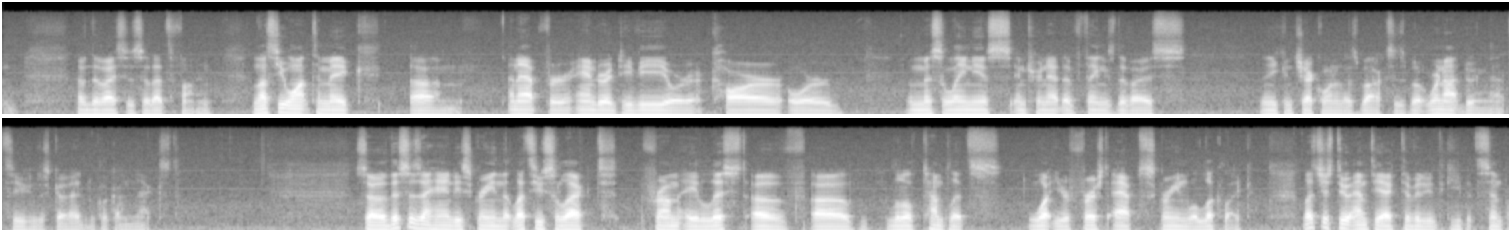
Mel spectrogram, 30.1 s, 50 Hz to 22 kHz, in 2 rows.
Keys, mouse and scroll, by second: 16.6 click, 17.2 click, 17.5 scroll down 2, 17.9 click, 20.7 click, 21.0 scroll down 1, 22.2-22.8 scroll down 4, 22.9 scroll up 2, 23.5-24.1 scroll down 4, 24.2 click, 25.0 click, 27.0-27.7 scroll down 4, 27.9 click, 29.7 scroll down 1.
